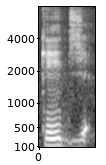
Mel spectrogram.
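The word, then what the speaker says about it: cage: بيك يخبز الكلمه اسمها كيج كيج وبالمناسبه الجي اللي وراها اي دايما كان قبلها حرف دي خدناها قبل كده ان جي اي او اي جي اي بت كانها ايدج ايج فالكلمه اسمها كيج كيج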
